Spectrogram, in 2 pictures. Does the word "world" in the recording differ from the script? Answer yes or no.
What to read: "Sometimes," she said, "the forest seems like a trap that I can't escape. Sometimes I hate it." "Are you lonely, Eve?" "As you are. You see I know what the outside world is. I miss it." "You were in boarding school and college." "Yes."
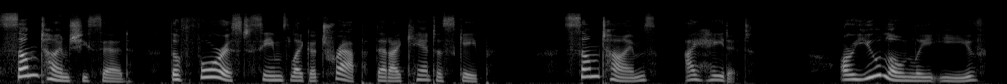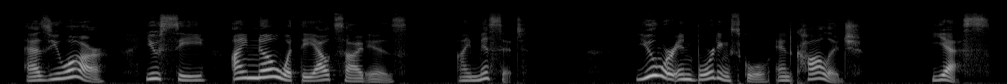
yes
